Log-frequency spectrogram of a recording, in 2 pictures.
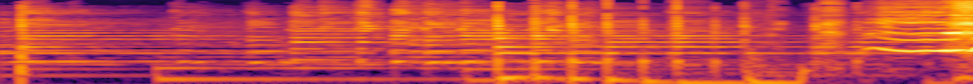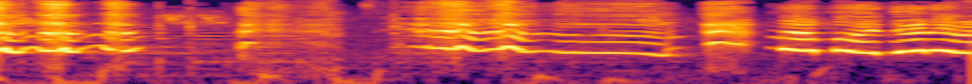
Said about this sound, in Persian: مادرت هستم، گریه نکو دیگه.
